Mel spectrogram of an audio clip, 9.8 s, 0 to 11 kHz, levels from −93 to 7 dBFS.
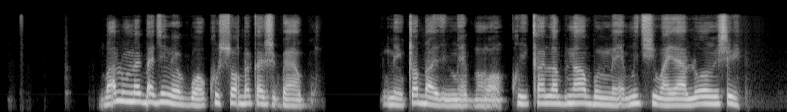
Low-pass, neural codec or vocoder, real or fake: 7.2 kHz; codec, 16 kHz, 1 kbps, FunCodec, trained on Chinese and English, 50 frames a second; fake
